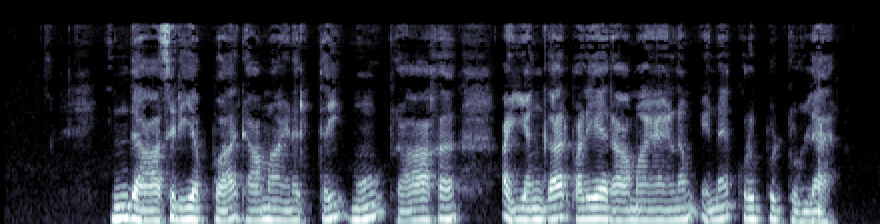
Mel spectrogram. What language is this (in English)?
Tamil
